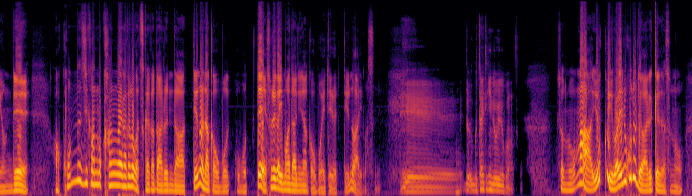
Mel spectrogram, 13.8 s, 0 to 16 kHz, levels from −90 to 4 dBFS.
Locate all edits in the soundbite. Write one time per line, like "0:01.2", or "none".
none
